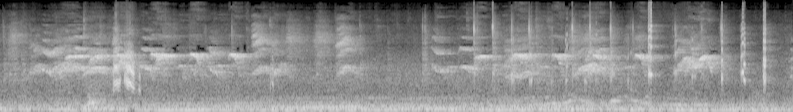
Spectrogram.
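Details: Pet sun conure playing, giving repeated harsh squawks and short high chirps in quick bursts, with a steady low background hum and some clicks near the end.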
